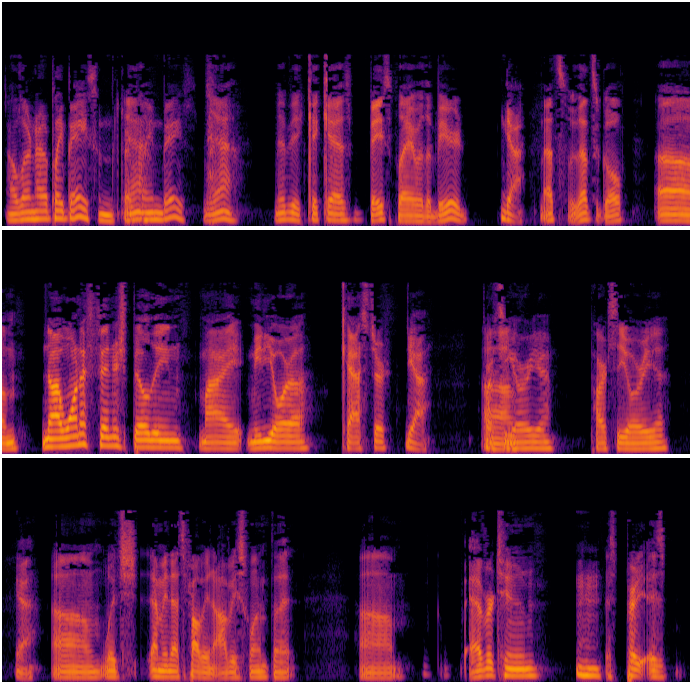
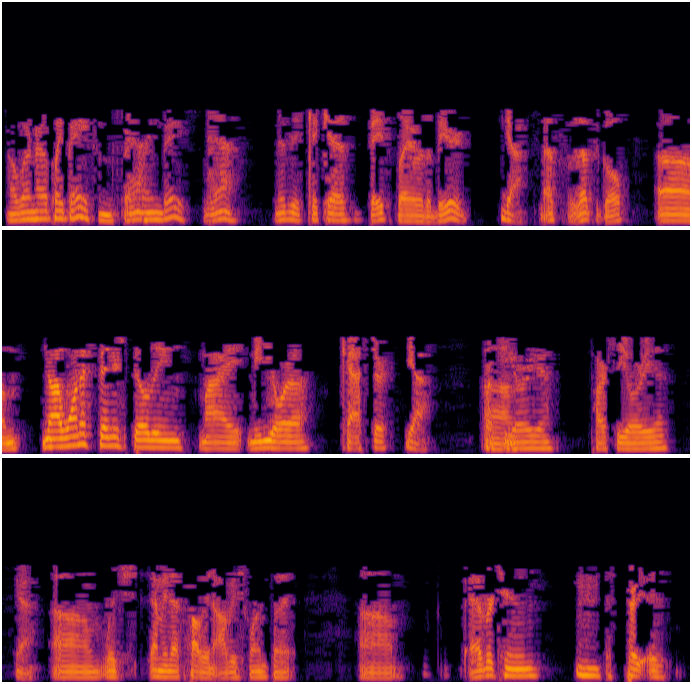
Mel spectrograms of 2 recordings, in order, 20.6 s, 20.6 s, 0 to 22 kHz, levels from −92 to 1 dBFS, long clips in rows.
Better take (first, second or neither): first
